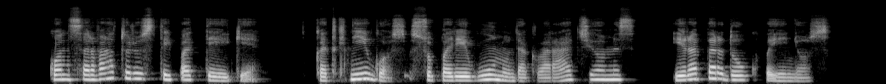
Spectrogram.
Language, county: Lithuanian, Kaunas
